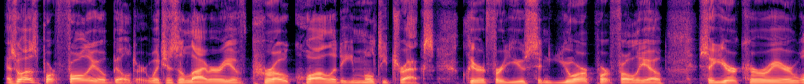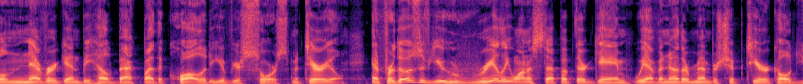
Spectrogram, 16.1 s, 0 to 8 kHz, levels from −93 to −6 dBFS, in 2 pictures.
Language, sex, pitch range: English, male, 90-110 Hz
